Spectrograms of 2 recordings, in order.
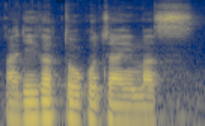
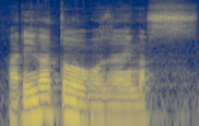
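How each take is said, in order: First: It is read flatly with Korean-style sounds. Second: It has long vowels, a z sound, and pitch accent. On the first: The speaker calls it wrong. "위에 거는 한국어 읽듯이 일본어로 읽은 거고" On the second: The speaker calls it right. "아래 거는 장음, Z 발음, 악센트까지 전부 지켜서 발음한 거예요"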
